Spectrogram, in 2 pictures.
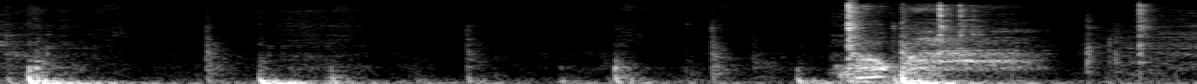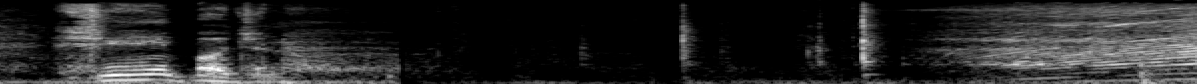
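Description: Metal parts click and rattle as hands handle them.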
